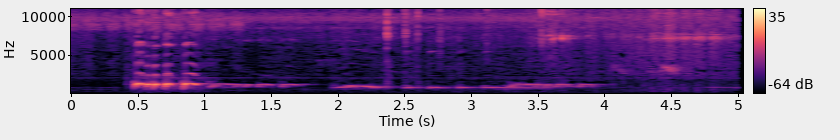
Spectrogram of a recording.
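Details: Zebra dove of local stock, song meant to encourage other doves to call: one brief burst of sharp staccato notes, then a long run of soft, wavering rolling coos, a thin steady whine in the background.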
